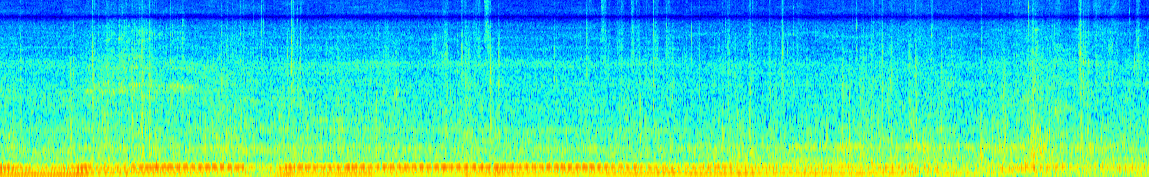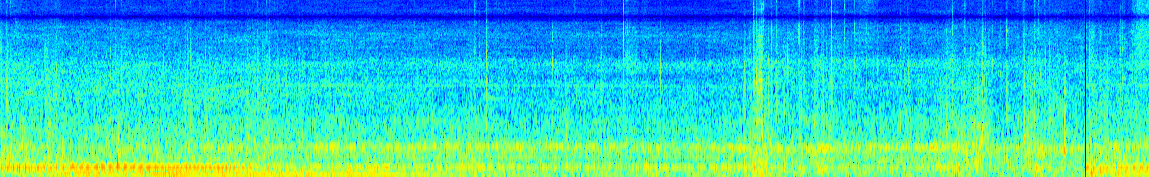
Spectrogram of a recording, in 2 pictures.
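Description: Jeep Cherokee's engine pulling under load up a steep rocky off-road climb, heard from inside the cab, with scattered clunks and knocks as the tires and suspension go over rocks. The engine note is strongest for the first half and eases off after about twelve seconds.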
